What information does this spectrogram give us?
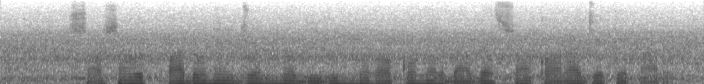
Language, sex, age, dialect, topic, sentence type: Bengali, male, 25-30, Standard Colloquial, agriculture, statement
